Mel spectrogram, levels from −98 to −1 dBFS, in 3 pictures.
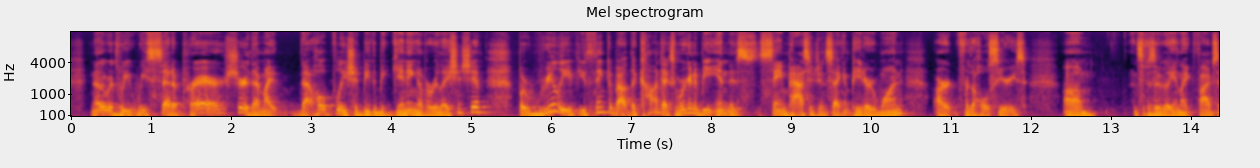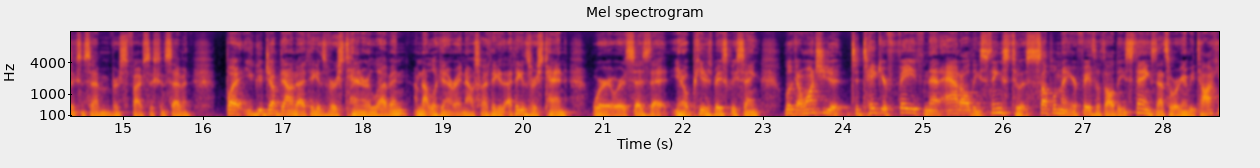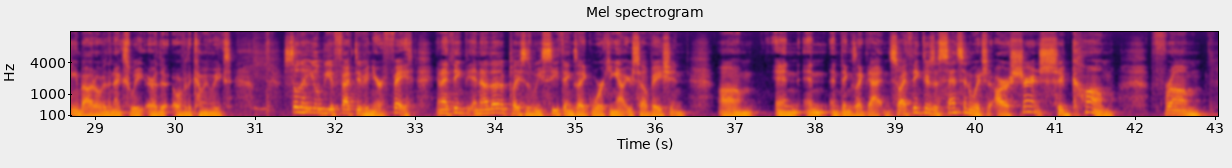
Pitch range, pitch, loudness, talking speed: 120-155 Hz, 135 Hz, -21 LUFS, 255 wpm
